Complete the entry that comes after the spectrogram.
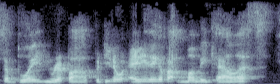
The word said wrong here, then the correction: Mummy Calls: Oh, it's Mummy Calls. I'm saying it wrong.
